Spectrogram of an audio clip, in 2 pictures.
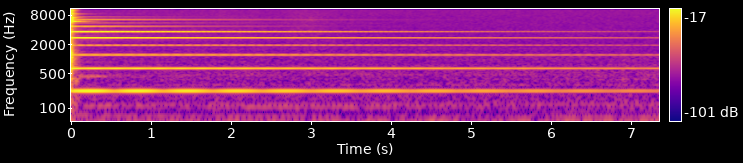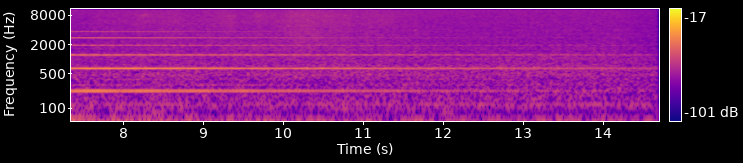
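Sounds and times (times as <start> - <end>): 
bowl: 0.0 - 14.6.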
